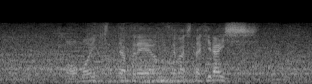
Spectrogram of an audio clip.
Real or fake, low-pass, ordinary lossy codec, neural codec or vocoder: real; 7.2 kHz; none; none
